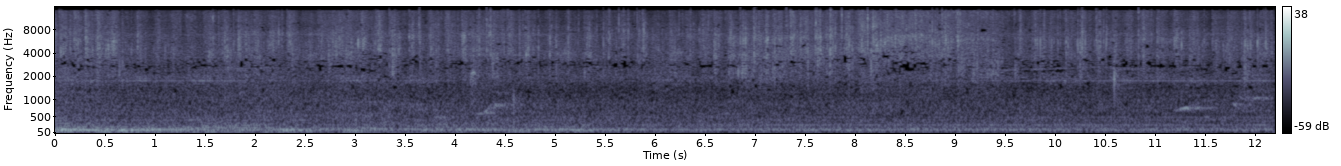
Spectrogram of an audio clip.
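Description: Water spraying from a garden hose onto wet, muddy soil: a steady hiss of spray and splashing, keeping on without a break.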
